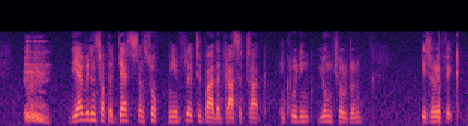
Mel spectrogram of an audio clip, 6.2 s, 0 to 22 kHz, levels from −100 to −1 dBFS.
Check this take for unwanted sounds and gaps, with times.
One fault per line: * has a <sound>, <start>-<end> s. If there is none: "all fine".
* has a throat clearing, 0.3-0.7 s
* has a dropout, 2.1-2.3 s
